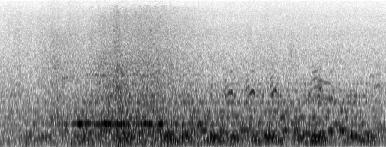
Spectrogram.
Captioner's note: seagulls mewing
